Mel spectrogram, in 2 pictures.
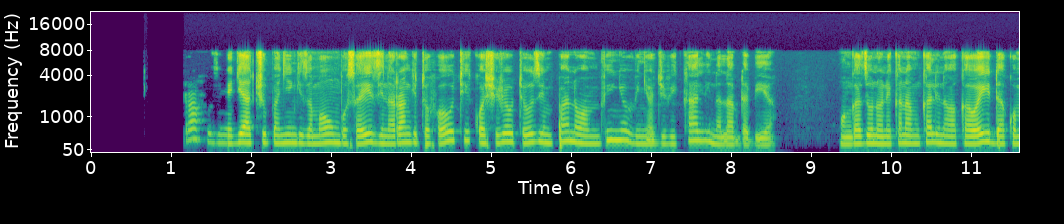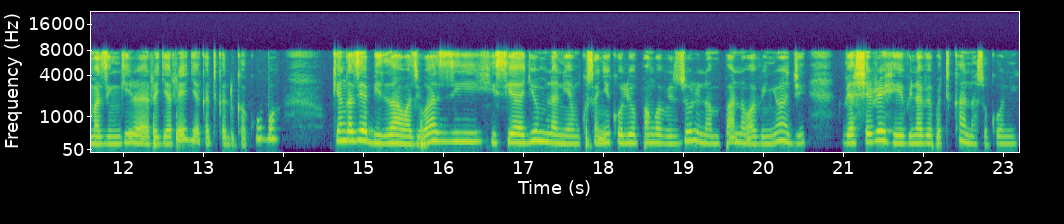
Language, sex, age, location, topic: Swahili, female, 18-24, Nairobi, finance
